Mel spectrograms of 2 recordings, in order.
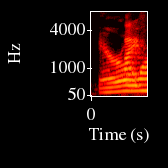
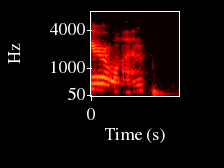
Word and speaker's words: Erewhon: Erewhon. – I say Erewhon.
